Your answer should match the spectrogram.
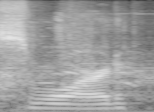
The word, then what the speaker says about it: sword: order to craft the sword and there i go pronouncing the w in sword again for some reason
